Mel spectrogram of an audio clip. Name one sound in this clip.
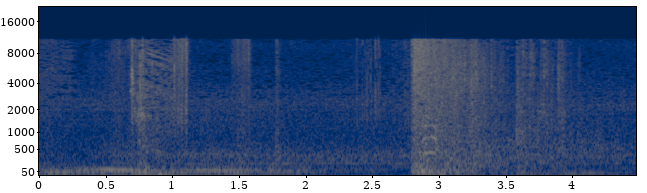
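An axe smashes through wooden boards.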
